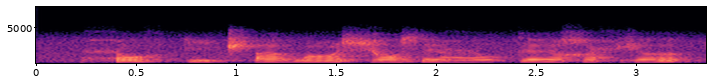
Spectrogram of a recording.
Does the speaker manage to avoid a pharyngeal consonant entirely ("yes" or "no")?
no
